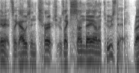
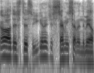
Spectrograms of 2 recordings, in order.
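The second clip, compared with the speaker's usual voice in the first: mock irritable, prickly, testy, short-tempered tone; 3 semitones higher than usual. Retelling a phone call with a client: imitating a testy client. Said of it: "she was really, like, testy".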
